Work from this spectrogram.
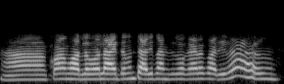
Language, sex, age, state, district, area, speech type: Odia, female, 45-60, Odisha, Angul, rural, conversation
